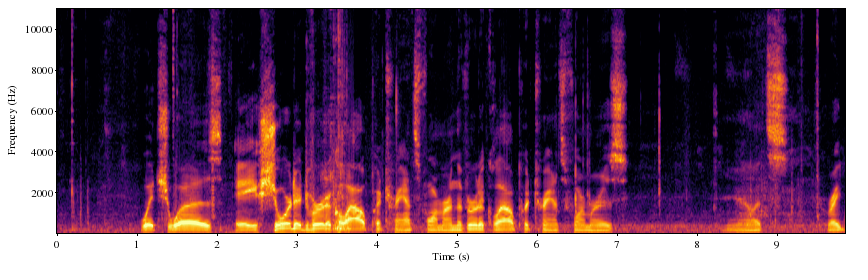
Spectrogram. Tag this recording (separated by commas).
Speech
